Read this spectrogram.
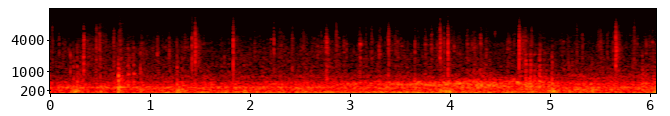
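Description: A fire crackles in a hearth.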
